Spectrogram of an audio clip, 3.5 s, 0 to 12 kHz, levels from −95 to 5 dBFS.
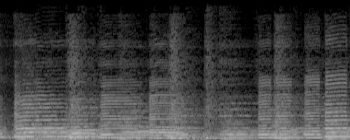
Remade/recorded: recorded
